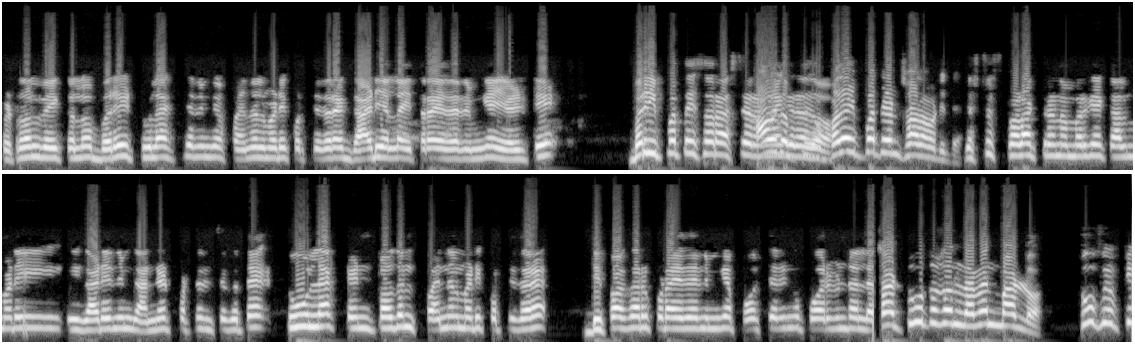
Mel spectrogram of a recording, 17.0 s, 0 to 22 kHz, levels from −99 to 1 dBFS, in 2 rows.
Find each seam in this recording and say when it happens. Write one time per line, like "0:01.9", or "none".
0:15.0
